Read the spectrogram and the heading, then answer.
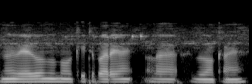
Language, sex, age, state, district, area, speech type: Malayalam, male, 30-45, Kerala, Wayanad, rural, spontaneous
